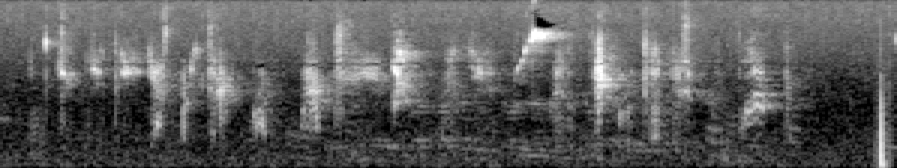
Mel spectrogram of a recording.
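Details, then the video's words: Pet parakeet babbling in imitation of speech, rolling scratchy warbles and high squeaks in a fast series, one rising whistle, ending with a sharp knock. "Periquito Maca hablando."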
